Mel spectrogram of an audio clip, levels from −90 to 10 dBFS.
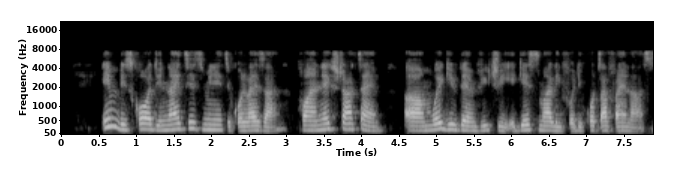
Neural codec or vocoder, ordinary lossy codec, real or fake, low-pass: codec, 16 kHz, 4.8 kbps, FACodec; none; fake; 7.2 kHz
